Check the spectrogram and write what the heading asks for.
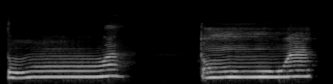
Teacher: In order to say the bit, the noon sound, you have to give it a couple of seconds. · the noon sakin in this sound, the un sound, which is the nasalization, it's partially hidden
